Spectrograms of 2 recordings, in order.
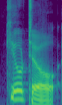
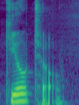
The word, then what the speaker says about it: Quito: Yeah, by the way, do you know that Houston player Quito is pronounced Kyoto and not Quito? When I saw a player whose name was spelled Q-U-I-T-O, I was like, Quito, that's great. And then the announcer was like, Kyoto.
